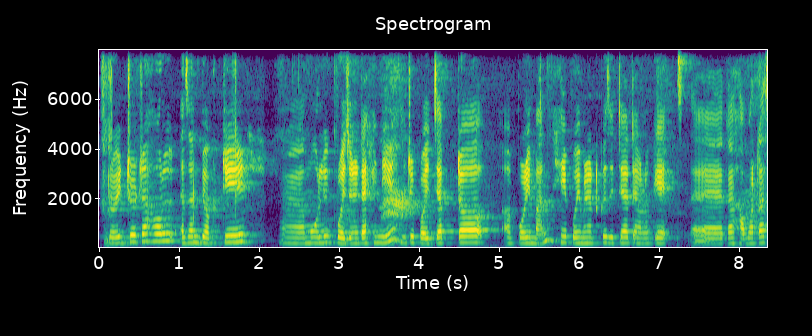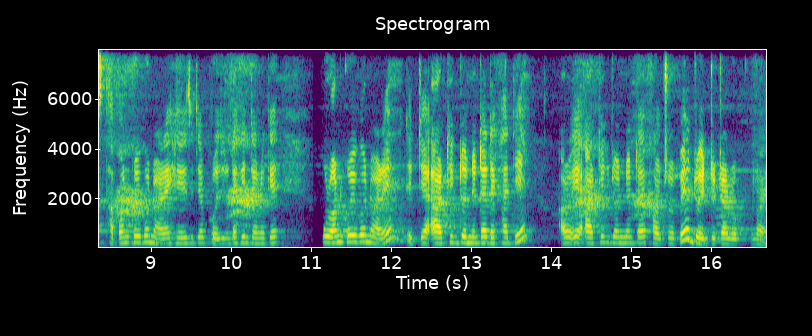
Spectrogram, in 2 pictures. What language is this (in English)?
Assamese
